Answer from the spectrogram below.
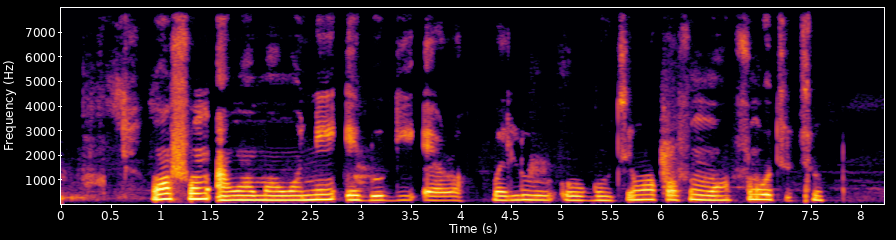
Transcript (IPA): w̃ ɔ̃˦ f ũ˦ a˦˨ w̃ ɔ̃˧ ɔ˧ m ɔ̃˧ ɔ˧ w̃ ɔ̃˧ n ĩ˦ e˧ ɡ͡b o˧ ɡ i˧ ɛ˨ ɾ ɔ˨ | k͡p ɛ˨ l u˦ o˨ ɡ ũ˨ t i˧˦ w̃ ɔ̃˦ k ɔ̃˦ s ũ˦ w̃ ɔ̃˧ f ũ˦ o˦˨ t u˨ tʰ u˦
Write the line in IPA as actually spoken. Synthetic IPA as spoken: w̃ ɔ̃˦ f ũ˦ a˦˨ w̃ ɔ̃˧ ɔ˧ m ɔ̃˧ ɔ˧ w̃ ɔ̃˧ n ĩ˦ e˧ ɡ͡b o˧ ɡ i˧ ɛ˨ ɾ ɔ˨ | k͡p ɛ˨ l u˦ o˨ ɡ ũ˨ t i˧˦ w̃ ɔ̃˦ k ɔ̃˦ f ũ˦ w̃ ɔ̃˧ f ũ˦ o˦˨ t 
